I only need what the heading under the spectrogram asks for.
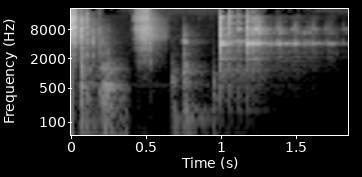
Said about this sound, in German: Und bevor wir jetzt weitermachen, machen wir jetzt erstmal Prost. So sieht's aus.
